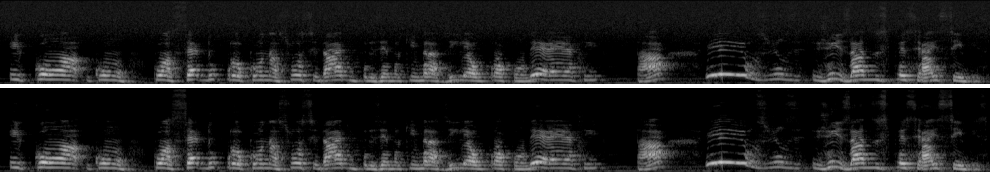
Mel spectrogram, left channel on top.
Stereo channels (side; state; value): left; noise; hiss, 16 dB below the sound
